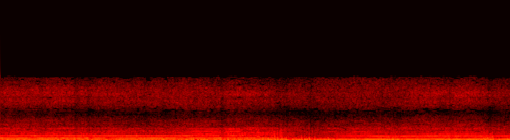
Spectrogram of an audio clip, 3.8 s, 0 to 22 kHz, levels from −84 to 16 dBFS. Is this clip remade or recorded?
recorded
